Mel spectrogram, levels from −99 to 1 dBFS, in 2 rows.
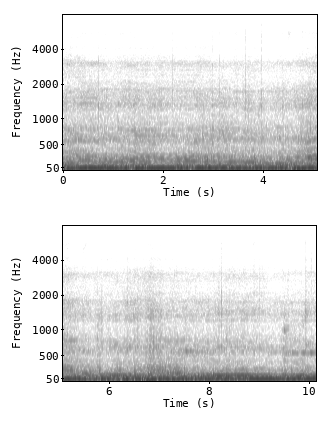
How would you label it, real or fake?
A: fake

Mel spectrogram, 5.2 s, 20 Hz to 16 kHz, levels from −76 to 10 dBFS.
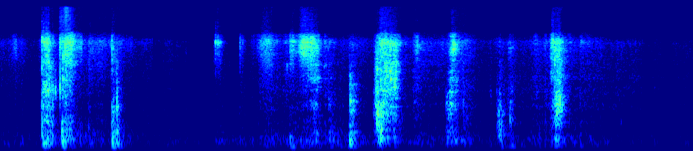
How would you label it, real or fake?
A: real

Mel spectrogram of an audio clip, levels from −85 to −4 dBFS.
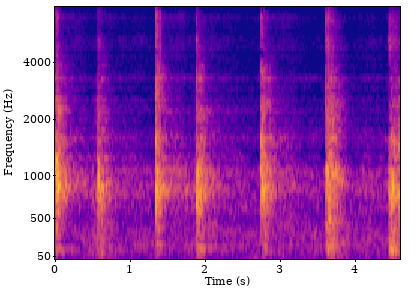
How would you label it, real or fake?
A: fake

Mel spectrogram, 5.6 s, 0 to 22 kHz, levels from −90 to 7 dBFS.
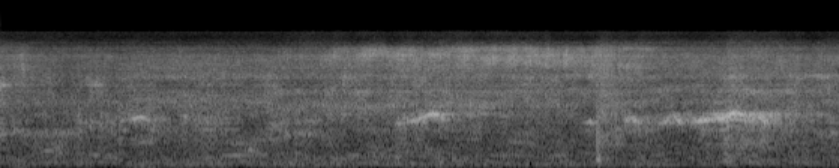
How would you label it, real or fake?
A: fake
